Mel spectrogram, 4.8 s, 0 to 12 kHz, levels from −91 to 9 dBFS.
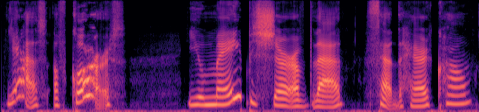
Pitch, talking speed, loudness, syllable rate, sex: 245 Hz, 165 wpm, -17 LUFS, 3.7 syllables/s, female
